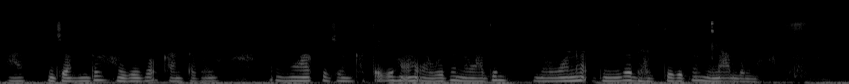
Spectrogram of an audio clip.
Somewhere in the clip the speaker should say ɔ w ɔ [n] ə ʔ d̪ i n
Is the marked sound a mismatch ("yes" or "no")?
no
